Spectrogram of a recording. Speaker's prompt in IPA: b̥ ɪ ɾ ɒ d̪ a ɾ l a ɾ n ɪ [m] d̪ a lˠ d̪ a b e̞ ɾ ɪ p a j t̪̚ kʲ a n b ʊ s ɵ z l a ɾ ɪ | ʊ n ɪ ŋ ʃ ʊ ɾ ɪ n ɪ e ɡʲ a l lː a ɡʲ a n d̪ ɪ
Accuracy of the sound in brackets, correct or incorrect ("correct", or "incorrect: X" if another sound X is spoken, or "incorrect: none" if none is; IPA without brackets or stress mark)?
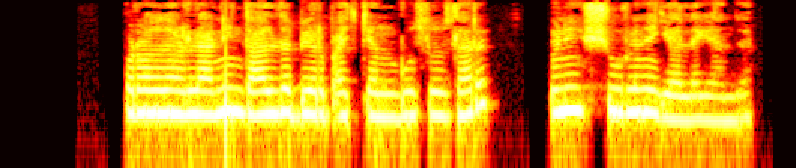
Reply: incorrect: ŋ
